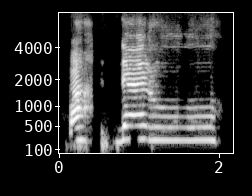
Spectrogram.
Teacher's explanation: Bukan da, tapi za. Keluar lagi lidahnya.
